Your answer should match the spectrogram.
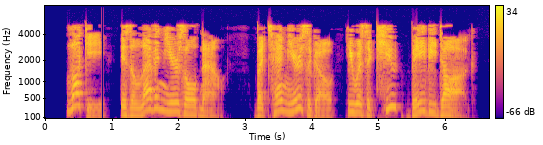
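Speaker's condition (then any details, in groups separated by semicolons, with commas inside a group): No condition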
